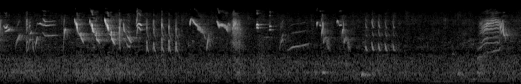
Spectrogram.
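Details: Wild European goldfinch of the Balkan form, recorded 2010: rapid liquid twittering song of high tinkling notes, buzzy trills and quick rising slurs packed closely together, a brief pause, then a final burst of notes.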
